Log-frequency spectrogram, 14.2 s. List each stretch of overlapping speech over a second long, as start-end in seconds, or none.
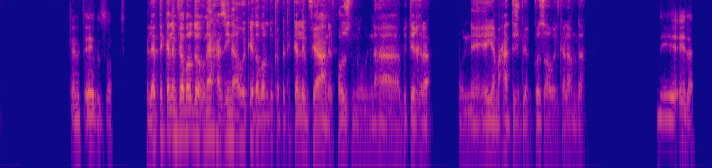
none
